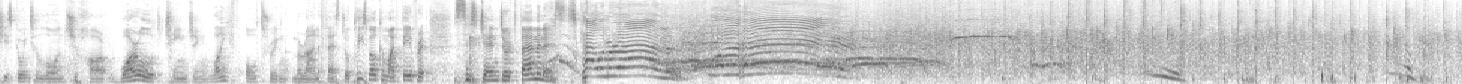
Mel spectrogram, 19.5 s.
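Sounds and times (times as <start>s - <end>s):
speech: 0.0s - 10.0s
scattered cheers and whoops: 8.5s - 14.5s, 15.2s - 16.0s
large audience applause: 8.8s - 19.4s.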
